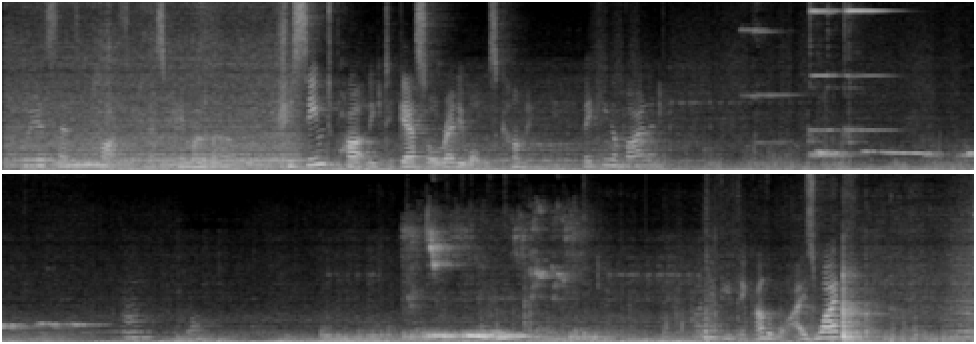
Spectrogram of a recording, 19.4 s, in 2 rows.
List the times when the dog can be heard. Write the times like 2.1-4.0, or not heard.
not heard.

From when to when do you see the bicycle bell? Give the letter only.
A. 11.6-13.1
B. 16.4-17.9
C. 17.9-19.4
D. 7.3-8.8
D.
